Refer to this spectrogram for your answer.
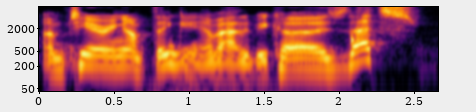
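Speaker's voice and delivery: ordinary delivery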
